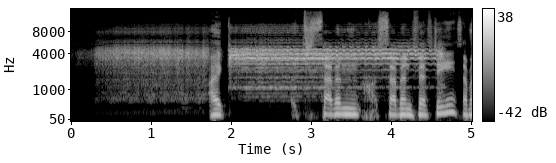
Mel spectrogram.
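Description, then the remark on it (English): A compact sound machine plays a steady, shrill electronic tone like a ringtone or alarm, with warbling voice-like bursts rising and falling over it for about five seconds. “This is the most compact sound machine I've ever had the pleasure of viewing.”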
